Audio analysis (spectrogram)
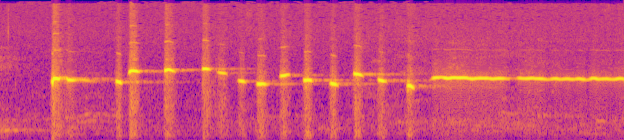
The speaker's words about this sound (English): Come up with a whistle. I've got my sheep. The Bible says, the shepherd will call and the sheep will follow them.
